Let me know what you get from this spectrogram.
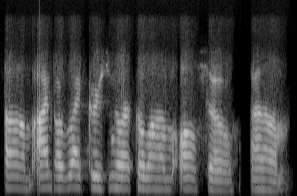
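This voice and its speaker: A woman's voice: lowish voice, steady tone, normal speed, no room sound. A woman university administrator speaking in an online meeting, reassuring and repetitive with many fillers, her throat scratchy. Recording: dry tinny phone-like audio.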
